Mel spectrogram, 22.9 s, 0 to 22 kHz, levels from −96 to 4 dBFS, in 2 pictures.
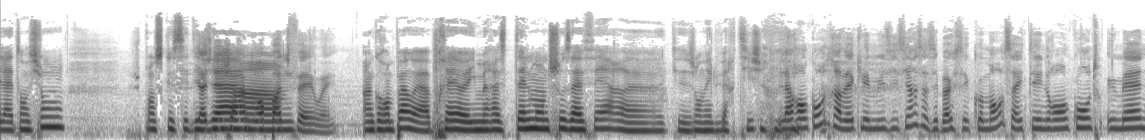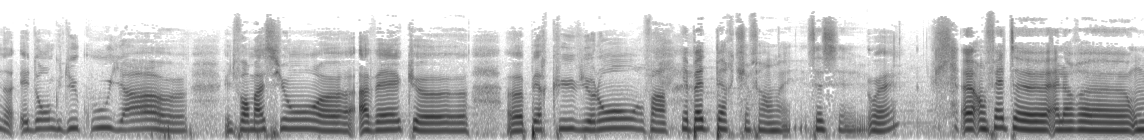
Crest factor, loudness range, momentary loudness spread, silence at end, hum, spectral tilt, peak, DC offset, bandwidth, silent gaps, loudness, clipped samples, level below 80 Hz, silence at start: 18 dB; 7 LU; 11 LU; 0 s; none; -5.5 dB/octave; -4 dBFS; under 0.1%; 14.5 kHz; none; -22 LUFS; under 0.1%; -52 dBFS; 0 s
